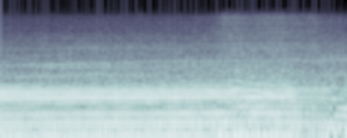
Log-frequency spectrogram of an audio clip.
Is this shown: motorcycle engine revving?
yes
